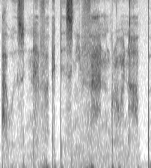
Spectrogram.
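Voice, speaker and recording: A woman whispering breathily in a casual ASMR ramble, very close to the microphone at the ear, often repeating words. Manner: slow, gentle pacing with repeated words. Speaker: ASMR content creator.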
